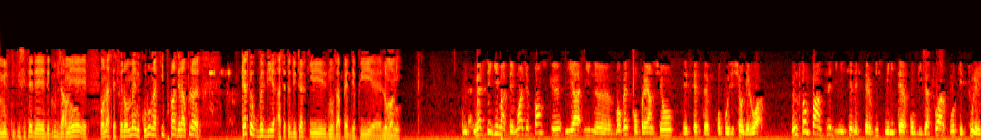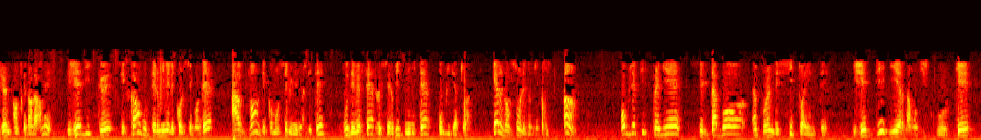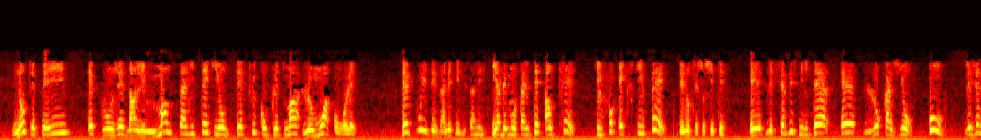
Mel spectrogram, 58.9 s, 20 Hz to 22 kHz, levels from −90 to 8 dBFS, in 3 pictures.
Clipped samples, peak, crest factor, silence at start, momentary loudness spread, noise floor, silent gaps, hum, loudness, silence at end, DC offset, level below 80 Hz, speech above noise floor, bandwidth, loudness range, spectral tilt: under 0.1%; -2 dBFS; 18 dB; 0 s; 9 LU; -48 dBFS; none; none; -20 LUFS; 0 s; under 0.1%; -40 dBFS; 28 dB; 5.4 kHz; 3 LU; -8 dB/octave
